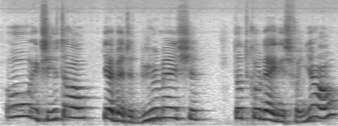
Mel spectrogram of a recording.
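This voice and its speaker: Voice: sits high, very animated, unhurried, darkish tone, voice pushed up. A storybook reader voicing a fussy, exclaiming middle-aged neighbor woman.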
